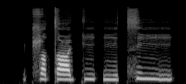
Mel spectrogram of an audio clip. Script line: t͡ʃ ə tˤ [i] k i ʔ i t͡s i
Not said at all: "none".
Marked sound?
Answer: i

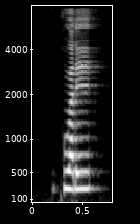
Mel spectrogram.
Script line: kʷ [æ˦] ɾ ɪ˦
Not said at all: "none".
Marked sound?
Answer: a˦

